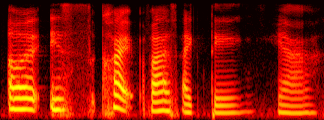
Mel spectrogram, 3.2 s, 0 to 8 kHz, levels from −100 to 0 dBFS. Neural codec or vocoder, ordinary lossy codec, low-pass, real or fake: vocoder, 44.1 kHz, 128 mel bands every 512 samples, BigVGAN v2; none; 7.2 kHz; fake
